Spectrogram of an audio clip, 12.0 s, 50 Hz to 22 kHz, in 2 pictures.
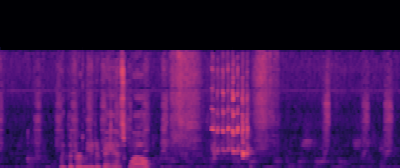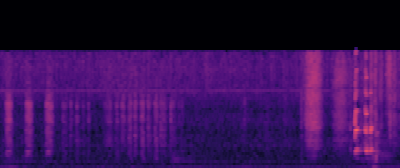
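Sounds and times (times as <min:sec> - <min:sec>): marker rubbing on cardstock: 0:02.4 - 0:04.1, 0:04.8 - 0:08.5, 0:10.6 - 0:11.7
marker squeak: 0:03.2 - 0:03.9, 0:11.2 - 0:11.9.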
